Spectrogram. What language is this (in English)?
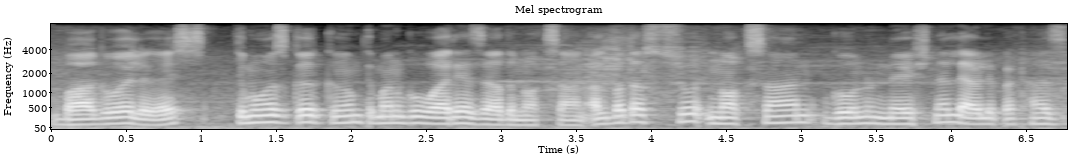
Kashmiri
